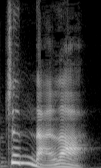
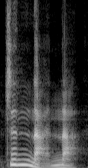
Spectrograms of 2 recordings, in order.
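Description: First: The final particle is a plain 'a' sound. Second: The final particle is linked as 'na'. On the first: The speaker calls it wrong. "你后面再说真难啊就非常别扭" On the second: The speaker calls it right. "因为难最后是个n 那个声音"

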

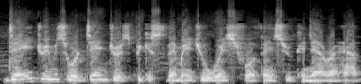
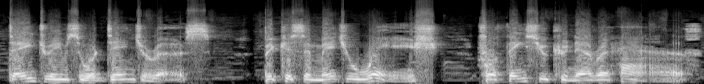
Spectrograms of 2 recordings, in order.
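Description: First: The sentence is said very fast in one breath. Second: The sentence is said at a moderate pace. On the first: "一口气最快语速" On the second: "跟上我的节奏。"

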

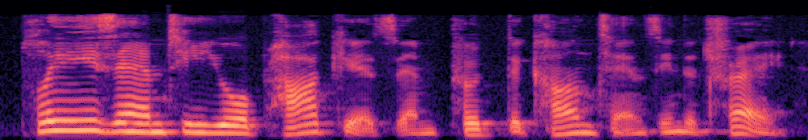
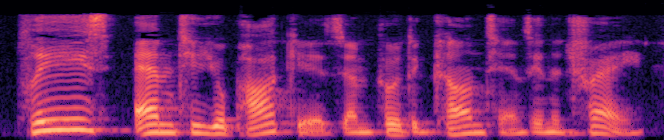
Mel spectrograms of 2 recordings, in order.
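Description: First: The sentence is spoken at a slower pace. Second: The sentence is spoken at a faster pace.

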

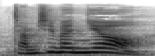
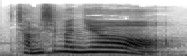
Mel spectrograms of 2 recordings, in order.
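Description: No difference in how they are said.

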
